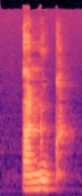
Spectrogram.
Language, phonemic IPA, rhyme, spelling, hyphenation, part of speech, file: Dutch, /aːˈnuk/, -uk, Anouk, Anouk, proper noun, Nl-Anouk.ogg
- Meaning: a female given name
